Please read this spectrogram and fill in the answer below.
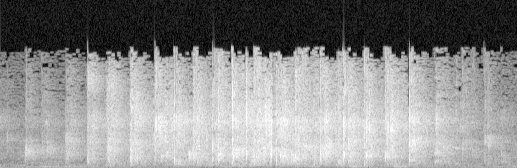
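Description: Audience applauding: the clapping builds about a second in and fades out near the end, over a steady low hum.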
